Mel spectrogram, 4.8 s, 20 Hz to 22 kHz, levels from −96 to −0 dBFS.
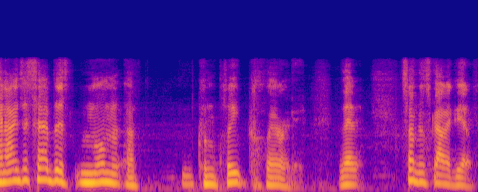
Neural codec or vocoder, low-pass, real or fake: codec, 32 kHz, 1.9 kbps, SNAC; 7.2 kHz; fake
